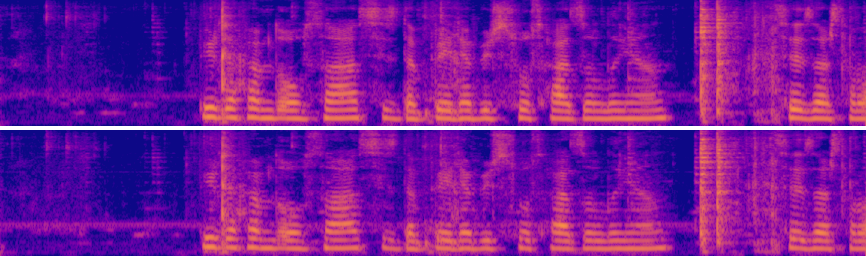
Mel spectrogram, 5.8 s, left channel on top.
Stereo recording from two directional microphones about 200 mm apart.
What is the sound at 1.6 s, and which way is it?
Speech, 40° left (ahead or behind).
